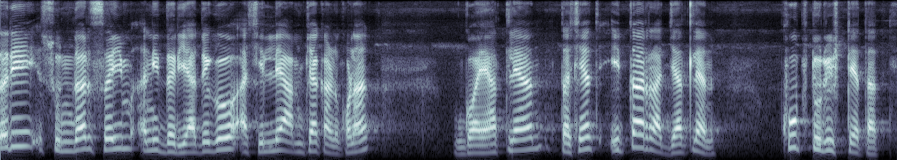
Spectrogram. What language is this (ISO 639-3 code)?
kok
